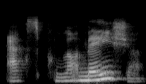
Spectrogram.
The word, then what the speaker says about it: explanation: 강세를 받으니까 발음이 애로 바뀌어요. 그래서 explanation 이렇게 돼요.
